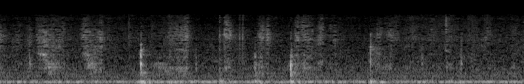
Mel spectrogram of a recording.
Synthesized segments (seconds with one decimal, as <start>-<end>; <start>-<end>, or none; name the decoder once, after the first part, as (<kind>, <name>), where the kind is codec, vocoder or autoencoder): none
